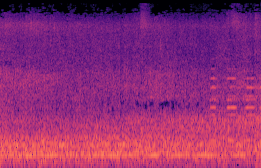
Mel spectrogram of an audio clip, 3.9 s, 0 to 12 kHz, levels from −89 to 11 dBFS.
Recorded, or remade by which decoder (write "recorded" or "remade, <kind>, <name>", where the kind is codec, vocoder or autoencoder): recorded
